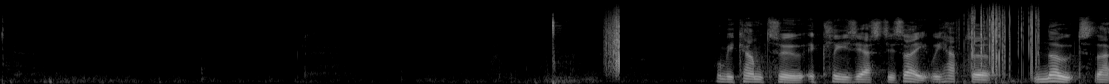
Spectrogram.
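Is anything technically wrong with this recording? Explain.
Yes. Cable scratch noise appears twice, from 6.03 to 6.19 s and again, longer, from 9.56 to 10.43 s. Each time a dense, irregular crackling and rustling sits over the sound at roughly the same level as the sound itself. The likely cause is a worn cable, connector or control being moved, so that its contact resistance fluctuates rapidly and injects uneven bursts of noise into the signal path for as long as it is disturbed.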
